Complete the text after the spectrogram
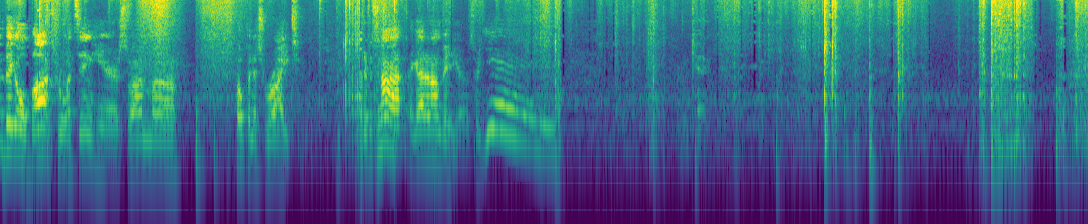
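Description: Hands rustle and tap against a cardboard box.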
